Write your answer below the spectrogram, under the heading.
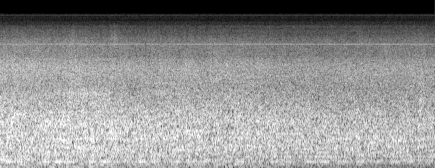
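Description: A steady, even hiss with a faint low hum under it and no distinct events.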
